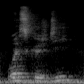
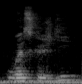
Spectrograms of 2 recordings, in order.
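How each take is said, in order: No difference in how they are said.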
